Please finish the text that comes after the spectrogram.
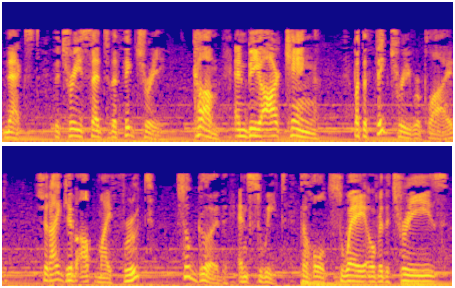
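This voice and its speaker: Jotham, a solemn indignant orator over music. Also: male voice, mid-range voice, lively intonation, slow pace. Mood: measured storytelling. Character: Jotham, indignant youngest son reproaching a crowd with a parable. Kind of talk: dramatized Bible audio acting. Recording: dull lo-fi sound, music behind.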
